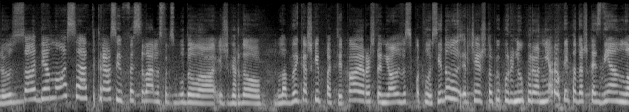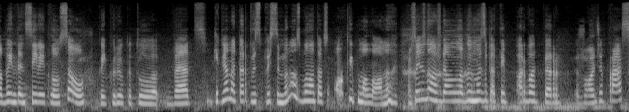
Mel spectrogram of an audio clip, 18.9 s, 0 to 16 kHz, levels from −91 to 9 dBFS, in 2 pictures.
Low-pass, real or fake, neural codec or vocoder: 14.4 kHz; fake; codec, 44.1 kHz, 2.6 kbps, DAC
